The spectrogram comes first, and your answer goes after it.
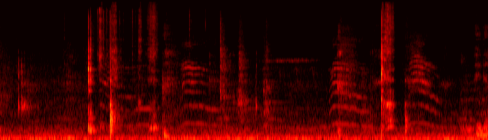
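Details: Several house cats meow while being fed boiled fish and rice. Rising-then-falling harmonic meows come in two bursts, with a woman talking throughout and dishes and cutlery clattering.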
